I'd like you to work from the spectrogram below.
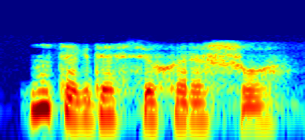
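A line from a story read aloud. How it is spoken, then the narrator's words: Relieved mutter. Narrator (Russian): облегченно пробормотал Анадера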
